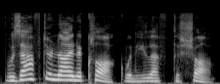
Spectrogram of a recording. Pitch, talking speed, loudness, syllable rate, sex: 170 Hz, 275 wpm, -17 LUFS, 5.6 syllables/s, male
